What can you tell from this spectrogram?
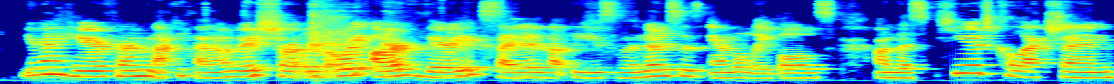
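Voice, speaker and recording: A fairly quick, lively delivery with hardly any pauses, an American accent and noticeable background noise. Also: woman, medium pitch for a woman. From United States. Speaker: nonprofit outreach director. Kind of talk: conference presentation. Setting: conference stage with audience. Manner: fast; hesitant, many fillers.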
